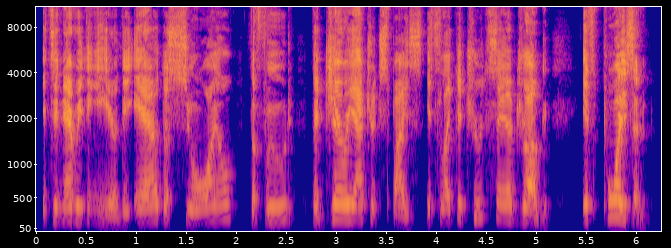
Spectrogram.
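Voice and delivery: a son warning of poison; feverish rant. A narrator's reading. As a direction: build to a frantic peak. Boy raving about spice.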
